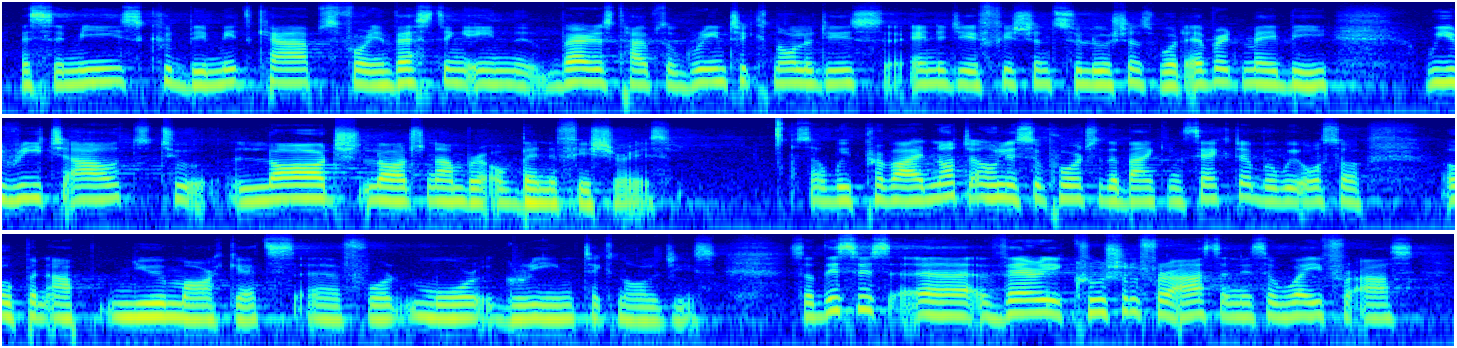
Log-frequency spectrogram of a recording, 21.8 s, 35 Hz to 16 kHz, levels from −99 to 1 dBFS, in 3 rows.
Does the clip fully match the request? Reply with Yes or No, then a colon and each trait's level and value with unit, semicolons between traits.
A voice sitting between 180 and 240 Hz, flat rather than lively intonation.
Yes: medium, 185 Hz; narrow, 2.3 semitones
